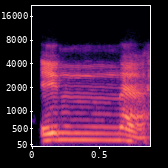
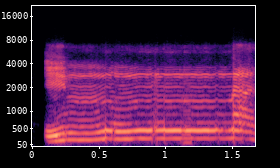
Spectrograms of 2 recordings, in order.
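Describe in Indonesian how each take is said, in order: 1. Bunyi sengau 'nn' dipotong pendek dan diucapkan terburu-buru. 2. Bunyi sengau 'nn' ditahan dalam waktu yang lama. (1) "in-nya sering tergesa-gesa" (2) "harusnya inna syani'aka"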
